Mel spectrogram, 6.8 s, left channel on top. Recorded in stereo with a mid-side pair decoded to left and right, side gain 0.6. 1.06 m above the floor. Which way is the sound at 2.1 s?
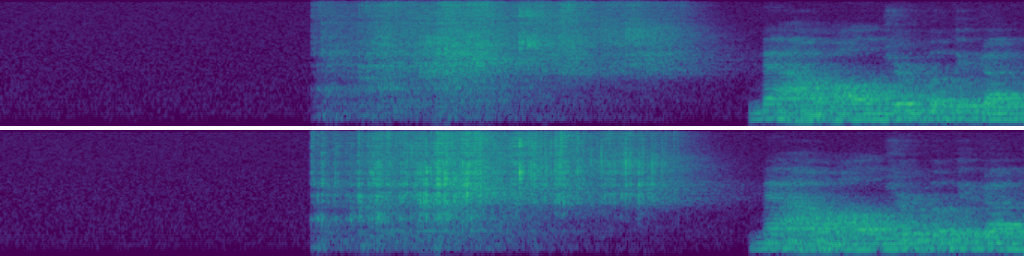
65° right.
